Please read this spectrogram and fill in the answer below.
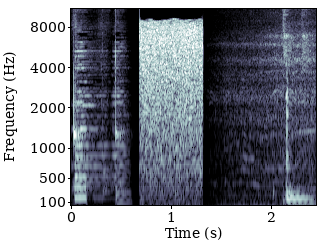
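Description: Background music with a steady beat, cut by a burst of static-like hiss about two-thirds of a second long that starts and stops abruptly. It is an edited transition sound marking a cut between clips.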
